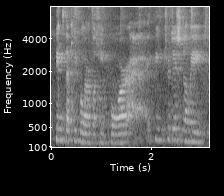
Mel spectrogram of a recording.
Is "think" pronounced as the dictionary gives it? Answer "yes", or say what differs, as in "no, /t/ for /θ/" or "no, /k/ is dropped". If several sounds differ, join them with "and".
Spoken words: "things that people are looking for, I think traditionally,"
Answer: yes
